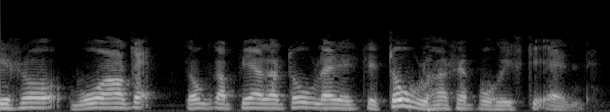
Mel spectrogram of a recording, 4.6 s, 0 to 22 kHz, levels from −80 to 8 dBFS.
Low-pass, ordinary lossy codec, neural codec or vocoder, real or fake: 7.2 kHz; AAC, 32 kbps; none; real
